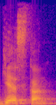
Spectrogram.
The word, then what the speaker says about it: gestern: E esse som do S e do T vai ser regular sempre que ele aparecer no final da sílaba, ou no final da palavra, ou numa divisão de sílaba.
